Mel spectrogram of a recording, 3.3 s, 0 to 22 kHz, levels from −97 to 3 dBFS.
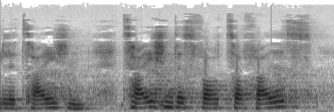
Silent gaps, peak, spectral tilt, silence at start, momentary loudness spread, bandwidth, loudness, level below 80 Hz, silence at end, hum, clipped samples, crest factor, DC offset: none; 0 dBFS; -5 dB/octave; 0 s; 10 LU; 18 kHz; -15 LUFS; -52 dBFS; 0.05 s; none; under 0.1%; 16 dB; under 0.1%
